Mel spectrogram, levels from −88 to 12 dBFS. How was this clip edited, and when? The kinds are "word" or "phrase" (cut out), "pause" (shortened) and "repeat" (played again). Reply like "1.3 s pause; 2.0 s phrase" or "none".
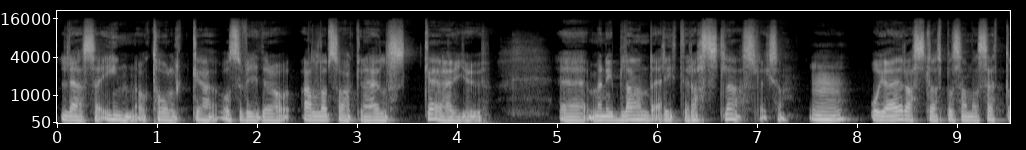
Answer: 0.9 s phrase; 2.7 s word; 6.0 s word

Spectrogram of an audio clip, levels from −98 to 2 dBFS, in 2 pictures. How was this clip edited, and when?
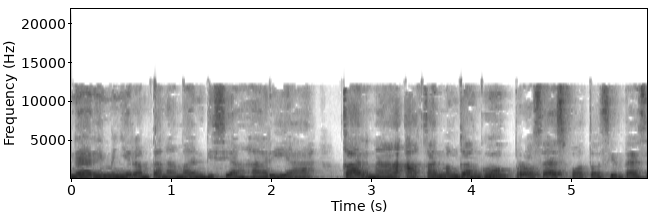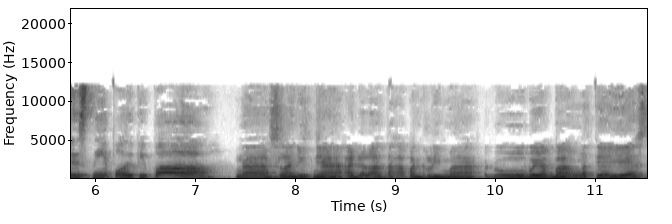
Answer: none

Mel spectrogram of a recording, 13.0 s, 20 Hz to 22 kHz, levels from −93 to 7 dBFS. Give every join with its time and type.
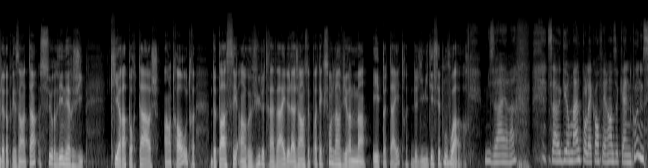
none

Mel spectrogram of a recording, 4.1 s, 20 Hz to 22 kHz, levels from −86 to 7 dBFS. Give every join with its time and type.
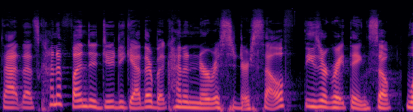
2.4 s word

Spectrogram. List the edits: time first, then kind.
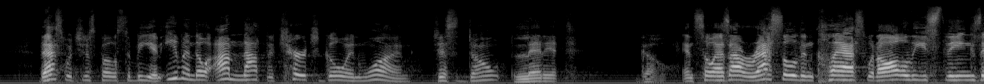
4.2 s pause; 5.1 s pause; 6.8 s pause

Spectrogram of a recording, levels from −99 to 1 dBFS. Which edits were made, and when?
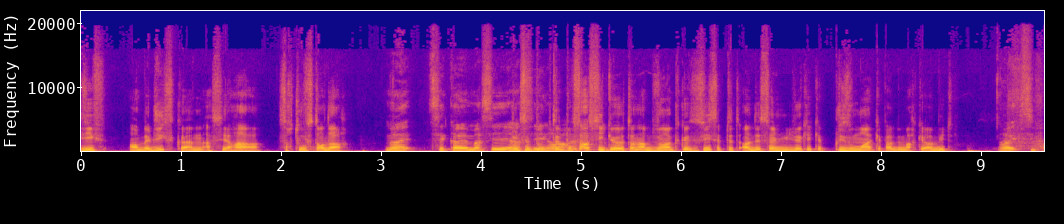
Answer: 2.9 s pause

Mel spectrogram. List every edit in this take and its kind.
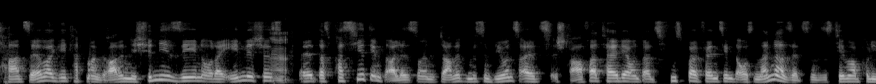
2.9 s pause

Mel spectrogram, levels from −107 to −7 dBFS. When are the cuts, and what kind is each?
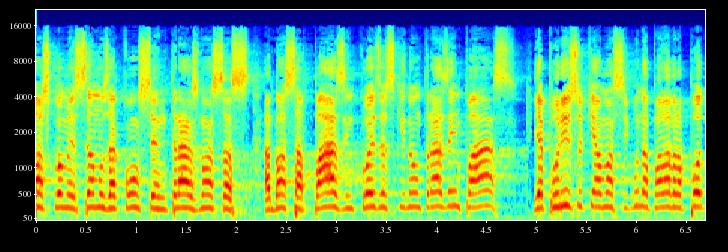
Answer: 4.9 s pause

